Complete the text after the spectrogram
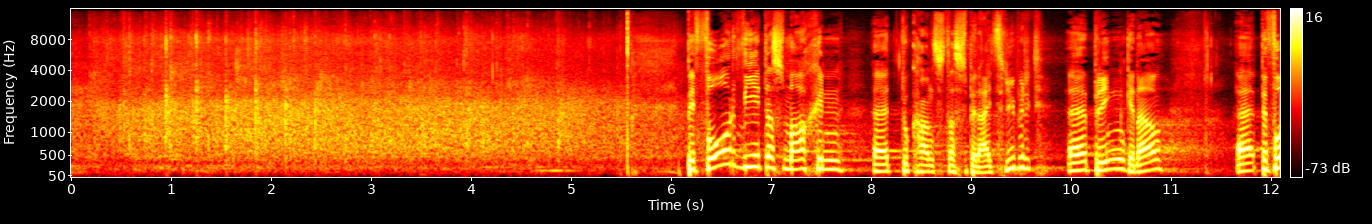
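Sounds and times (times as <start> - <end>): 
audience applause: 0.0 - 6.0
speech: 6.2 - 12.0.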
